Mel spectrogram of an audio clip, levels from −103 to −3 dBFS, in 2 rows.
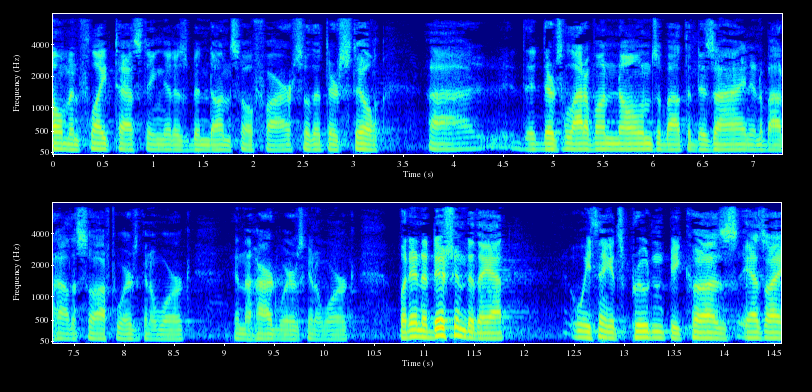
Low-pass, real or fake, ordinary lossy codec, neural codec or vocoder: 7.2 kHz; real; MP3, 32 kbps; none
